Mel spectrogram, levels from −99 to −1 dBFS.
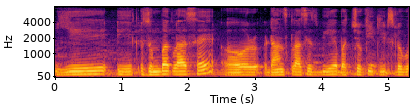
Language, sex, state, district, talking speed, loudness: Hindi, female, Arunachal Pradesh, Papum Pare, 160 wpm, -16 LUFS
